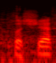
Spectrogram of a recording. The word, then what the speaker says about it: flechette: Flechette is how you pronounce that grenade. It's French, I'm sure it is.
